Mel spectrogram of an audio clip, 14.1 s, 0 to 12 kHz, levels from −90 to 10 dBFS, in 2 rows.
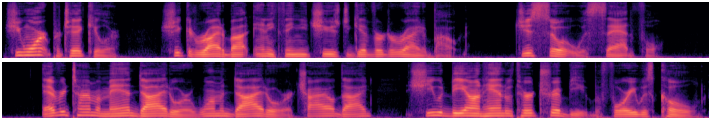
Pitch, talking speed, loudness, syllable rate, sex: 120 Hz, 195 wpm, -19 LUFS, 5.4 syllables/s, male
